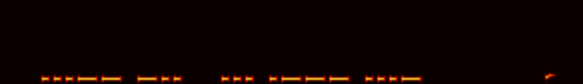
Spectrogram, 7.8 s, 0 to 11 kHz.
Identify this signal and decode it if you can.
Morse code, heard as a keyed tone, about 15 wpm, 700 Hz. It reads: 3D SJV
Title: Field Day Exchanges - 15wpm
